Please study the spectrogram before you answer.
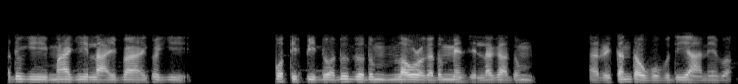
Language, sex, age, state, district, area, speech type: Manipuri, male, 30-45, Manipur, Churachandpur, rural, conversation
